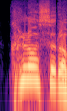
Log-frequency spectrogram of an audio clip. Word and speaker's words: clothes: 1세 2는 연결 모음입니다 클라스에서 th와 s는 소리가 만들어지는 위치 즉 종점이 같습니다 좋은 점이 같아 발음하기가 힘듭니다 이런 경우는 앞서리를 즉 th를 발음하지 않습니다 클라우드스가 아니라 편하게 클러스로 발음하세요 이렇게 해부의 s를 한번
